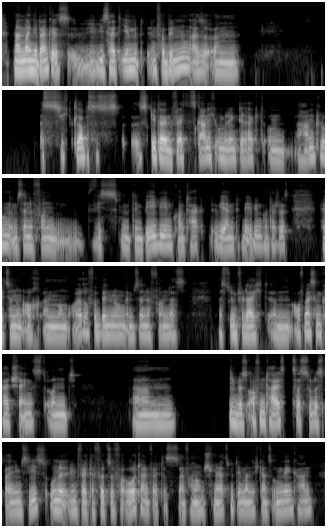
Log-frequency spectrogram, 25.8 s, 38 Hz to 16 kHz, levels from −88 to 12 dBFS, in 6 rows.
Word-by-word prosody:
mein 115 Hz, -2 st, +8 dB
mein 120 Hz, +1 st, +10 dB
Gedanke 115 Hz, +1 st, +7 dB
ist: -, -, -2 dB
Wie -, -, -4 dB
wie 120 Hz, -, +3 dB
seid 120 Hz, 0 st, +3 dB
ihr 125 Hz, -, +3 dB
mit 130 Hz, -, +2 dB
in 125 Hz, -, -4 dB
Verbindung? 125 Hz, +7 st, +3 dB
Also, 110 Hz, 0 st, +1 dB
ähm 105 Hz, -1 st, 0 dB, 1.6 s
Es -, -, -4 dB
ich -, -, -9 dB
glaube, -, -, +7 dB
es -, -, -6 dB
ist -, -, -8 dB
es -, -, -5 dB
geht 130 Hz, -, +4 dB
da -, -, +14 dB
vielleicht 115 Hz, +2 st, +3 dB
jetzt -, -, -15 dB
gar -, -, +4 dB
nicht 125 Hz, 0 st, -1 dB
unbedingt 115 Hz, -2 st, -1 dB
direkt 115 Hz, +1 st, -2 dB
um 105 Hz, -1 st, -5 dB
Handlung 125 Hz, +5 st, -2 dB
im -, -, -3 dB
Sinne 120 Hz, +2 st, -2 dB
von 135 Hz, -, -6 dB
wie's 110 Hz, -, -11 dB
mit 110 Hz, -3 st, -5 dB
dem 105 Hz, -2 st, -2 dB
Baby 125 Hz, +5 st, +2 dB
in 125 Hz, 0 st, -2 dB
Kontakt 115 Hz, +1 st, -6 dB
wie 115 Hz, -, -4 dB
er 105 Hz, -, +3 dB
mit 110 Hz, -1 st, -7 dB
dem -, -, -9 dB
Baby 130 Hz, -, -3 dB
in 120 Hz, -, -4 dB
Kontakt 115 Hz, 0 st, -8 dB
ist 120 Hz, 0 st, -5 dB, 0.4 s
vielleicht, -, -, -7 dB
sondern 110 Hz, -2 st, 0 dB
auch, 105 Hz, -, -4 dB
ähm, 105 Hz, -1 st, 0 dB
um 100 Hz, -1 st, -1 dB
eure 135 Hz, +3 st, -2 dB
Verbindung 110 Hz, -2 st, -1 dB
im 105 Hz, -, -4 dB
Sinne 115 Hz, +1 st, -3 dB
von, 110 Hz, 0 st, -5 dB
dass 110 Hz, 0 st, -8 dB, 0.4 s
dass -, -, -9 dB
du 120 Hz, -, -3 dB
ihm 115 Hz, -, 0 dB
vielleicht, 105 Hz, -1 st, +2 dB
ähm, 100 Hz, -1 st, -3 dB
Aufmerksamkeit 120 Hz, -3 st, -1 dB
schenkst 115 Hz, 0 st, -3 dB
und, 100 Hz, 0 st, -2 dB, 0.7 s
ähm, 105 Hz, +1 st, -1 dB, 0.7 s
ihm 120 Hz, -3 st, 0 dB
das 110 Hz, -, +1 dB
offen -, -, 0 dB
teilst, -, -, +4 dB
dass -, -, -1 dB
du 110 Hz, -, -3 dB
das 115 Hz, 0 st, -2 dB
bei 105 Hz, -, -1 dB
ihm 110 Hz, 0 st, -1 dB
siehst, 125 Hz, +5 st, -4 dB
ohne 120 Hz, 0 st, +4 dB
ihn 115 Hz, -, -4 dB
vielleicht 105 Hz, 0 st, -1 dB
dafür 115 Hz, -, -1 dB
zu 115 Hz, -, -5 dB
verurteilen. -, -, +1 dB
Vielleicht -, -, -7 dB
ist -, -, -9 dB
es -, -, -12 dB
einfach -, -, -5 dB
noch 105 Hz, -, 0 dB
'n 115 Hz, -, -8 dB
Schmerz, 105 Hz, +2 st, -3 dB
mit -, -, -8 dB
dem 110 Hz, 0 st, -1 dB
er 105 Hz, -, +1 dB
nicht 110 Hz, 0 st, -5 dB
ganz 105 Hz, -, -4 dB
umgehen 115 Hz, +2 st, -1 dB
kann, 120 Hz, 0 st, -7 dB
115 Hz, 225 wpm, -23 LUFS, 105-120 Hz, 1.6 s, da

